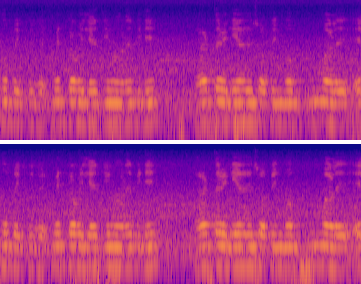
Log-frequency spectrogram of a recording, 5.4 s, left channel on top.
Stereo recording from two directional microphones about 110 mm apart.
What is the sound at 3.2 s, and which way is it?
Speech, 35° right (ahead or behind).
